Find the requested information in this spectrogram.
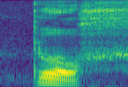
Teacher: Velar fricatives are found in German as in Buch, book, Buch.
